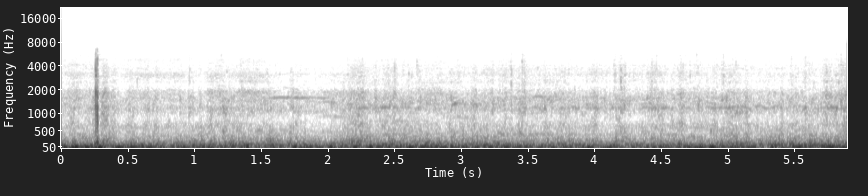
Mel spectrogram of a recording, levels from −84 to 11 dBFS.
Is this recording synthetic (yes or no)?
yes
